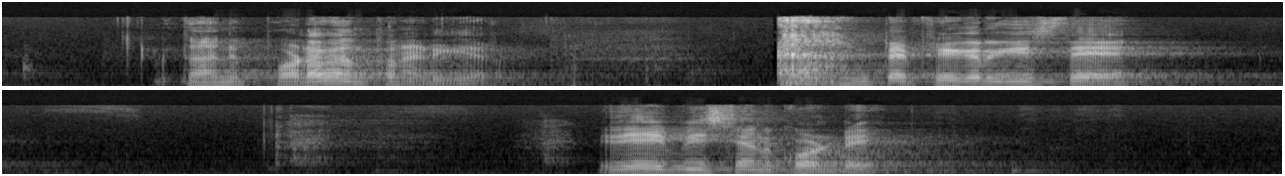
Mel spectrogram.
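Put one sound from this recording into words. An elderly man speaks calmly into a close microphone, in short phrases.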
